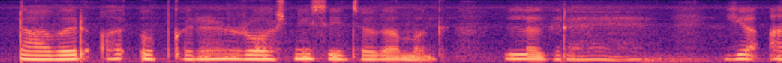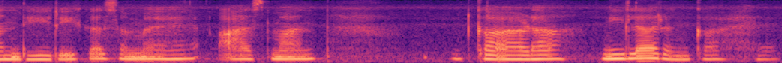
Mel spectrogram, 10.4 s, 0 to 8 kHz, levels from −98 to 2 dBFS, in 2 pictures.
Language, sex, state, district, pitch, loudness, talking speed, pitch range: Hindi, female, Arunachal Pradesh, Lower Dibang Valley, 195 Hz, -18 LUFS, 110 wpm, 180-210 Hz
